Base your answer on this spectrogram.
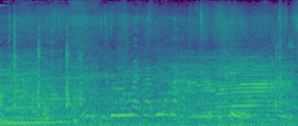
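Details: Cattle being unloaded from a truck arriving at an Indonesian livestock market; low drawn-out moos with harmonic bands, overlapping men's voices and crowd noise.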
